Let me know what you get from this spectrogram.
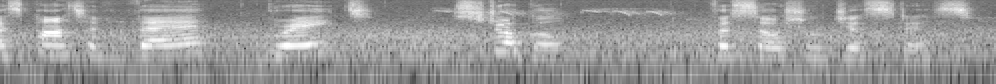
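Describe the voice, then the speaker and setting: At a very slow pace, a woman with a high pitch speaks with ordinary pitch variation over noticeable background noise. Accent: South Yorkshire. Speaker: anti-austerity campaigner. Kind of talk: campaign video address. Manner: formal.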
